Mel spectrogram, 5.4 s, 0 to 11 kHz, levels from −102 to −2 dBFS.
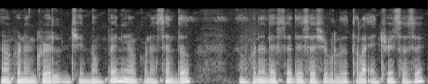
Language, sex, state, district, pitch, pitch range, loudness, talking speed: Nagamese, male, Nagaland, Dimapur, 85 Hz, 85-90 Hz, -19 LUFS, 90 wpm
